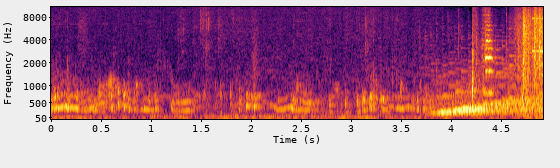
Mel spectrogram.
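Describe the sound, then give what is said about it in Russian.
White pigeons coo softly in repeated murmuring calls as they fly out of a dovecote, with a louder rising burst of sound near the end. “Форточка голубятни открывается, и на свободу вылетают белые голуби. Они устремляются ввысь и кружат в небе.”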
